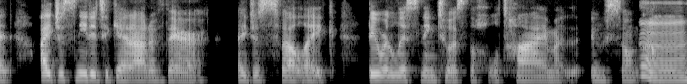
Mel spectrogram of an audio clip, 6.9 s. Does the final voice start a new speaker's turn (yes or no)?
yes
